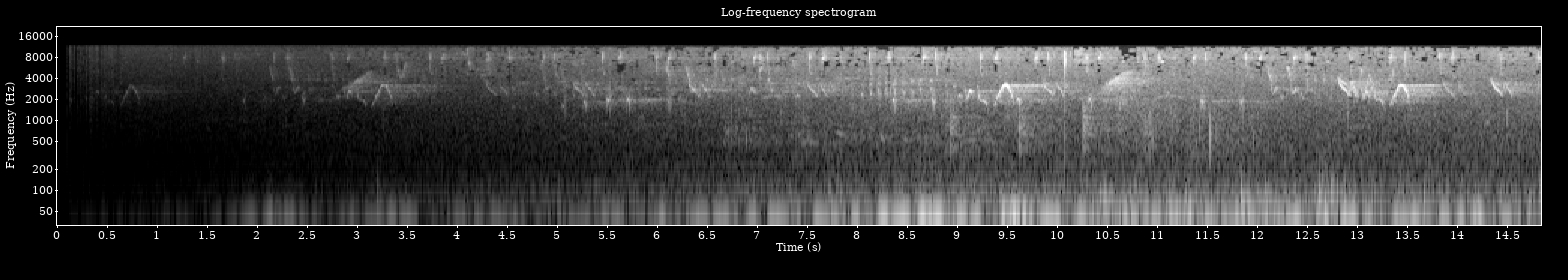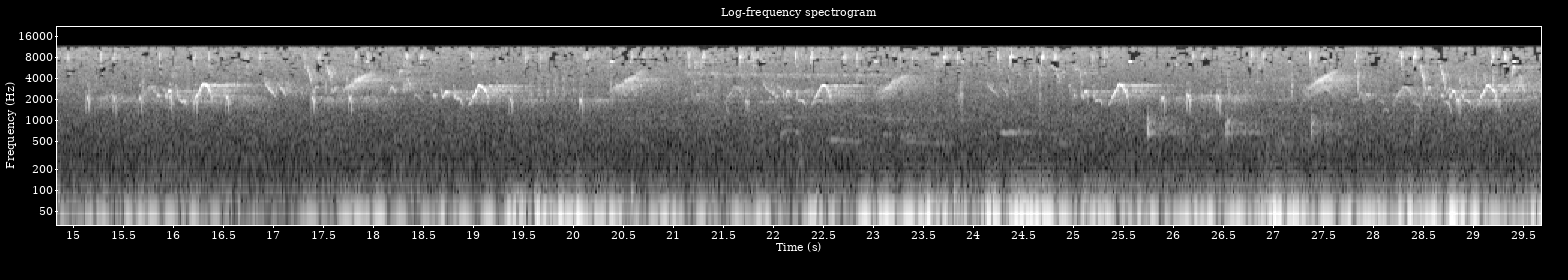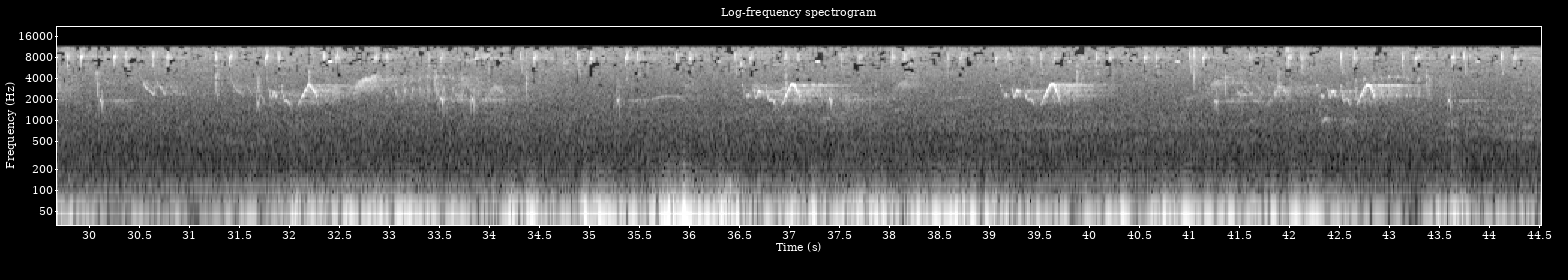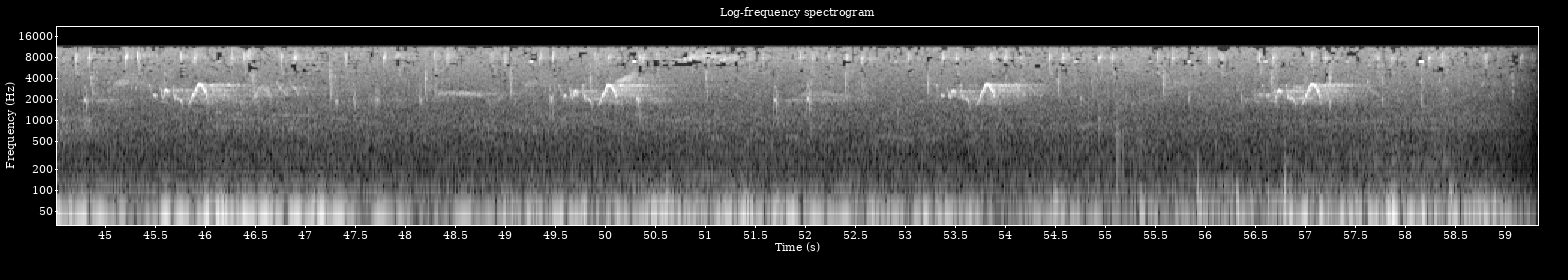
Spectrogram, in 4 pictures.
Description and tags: birds forest lake atitlan guatemala arka
recording near arka meditation center guatemala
